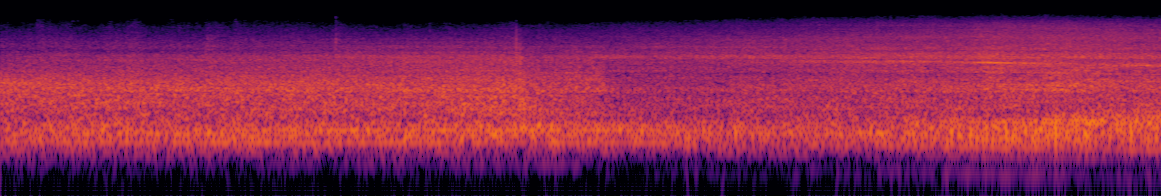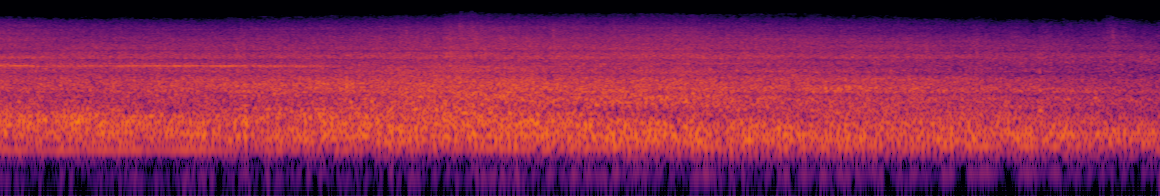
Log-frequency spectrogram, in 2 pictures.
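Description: A monkey's feet rustle through dry leaves on the ground.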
